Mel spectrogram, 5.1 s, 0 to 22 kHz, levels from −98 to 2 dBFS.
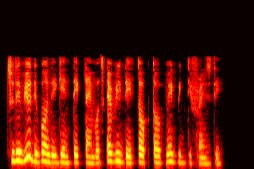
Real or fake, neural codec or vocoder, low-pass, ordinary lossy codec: real; none; 5.4 kHz; AAC, 32 kbps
